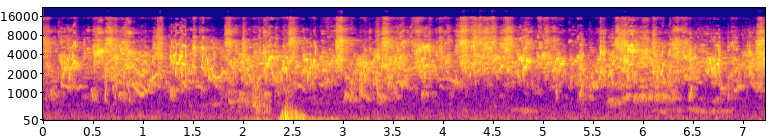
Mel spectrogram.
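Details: Continuous chirping from a happy budgerigar colony: busy, high-pitched warbles and rapid squeaky notes layered together, plus one short low bump early on.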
